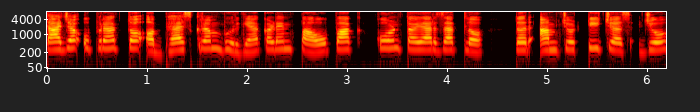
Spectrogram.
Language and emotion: Goan Konkani, neutral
